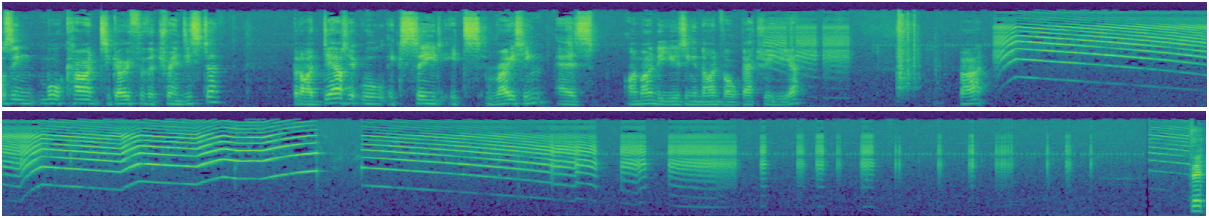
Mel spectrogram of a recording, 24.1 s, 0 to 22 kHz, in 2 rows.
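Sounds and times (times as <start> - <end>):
electronic siren wail: 7.7 - 8.5, 9.9 - 20.8, 23.5 - 24.0.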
